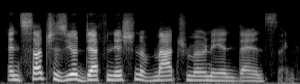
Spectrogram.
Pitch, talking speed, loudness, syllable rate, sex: 195 Hz, 180 wpm, -17 LUFS, 5.7 syllables/s, female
